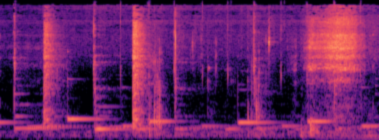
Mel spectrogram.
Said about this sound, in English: sorry, I took that long water break. My bad. I'm not editing it out.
